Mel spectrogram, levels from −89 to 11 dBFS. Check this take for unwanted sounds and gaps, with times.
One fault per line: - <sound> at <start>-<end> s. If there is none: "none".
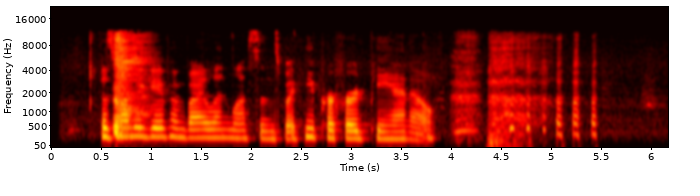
- laugh at 4.0-5.5 s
